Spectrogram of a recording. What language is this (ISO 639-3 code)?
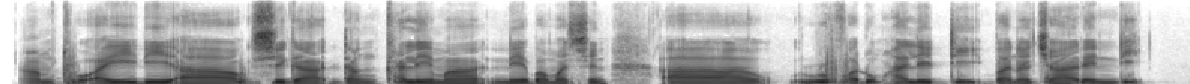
ful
